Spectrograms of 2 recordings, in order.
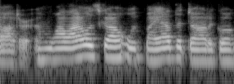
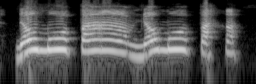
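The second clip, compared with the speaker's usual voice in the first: mock slow, repeated, drawn-out, high-pitched shouting; 10 semitones higher, 4 dB louder than usual. Retelling how her husband kept yelling at the refrigerator, retelling his yell. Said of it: "he's yelling".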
